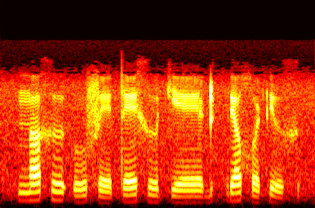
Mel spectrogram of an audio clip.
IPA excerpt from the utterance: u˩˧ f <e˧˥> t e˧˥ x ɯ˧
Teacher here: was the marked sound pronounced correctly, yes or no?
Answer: no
